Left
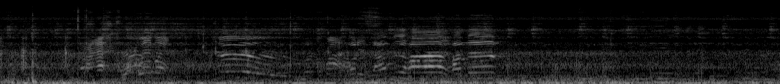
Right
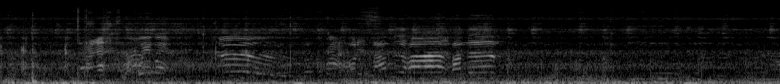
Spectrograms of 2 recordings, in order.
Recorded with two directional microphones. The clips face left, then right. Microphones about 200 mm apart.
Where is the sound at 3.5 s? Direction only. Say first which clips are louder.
Left 1 dB; 40° left (ahead or behind).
